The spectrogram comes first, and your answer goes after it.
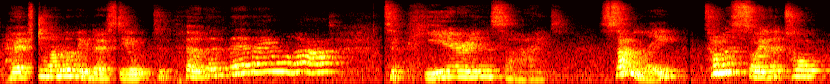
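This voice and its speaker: A woman reading a picture book aloud to children as host, with expressive narration and asides to young listeners. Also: mid-range voice. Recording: distant, very echoey room, faint noise.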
